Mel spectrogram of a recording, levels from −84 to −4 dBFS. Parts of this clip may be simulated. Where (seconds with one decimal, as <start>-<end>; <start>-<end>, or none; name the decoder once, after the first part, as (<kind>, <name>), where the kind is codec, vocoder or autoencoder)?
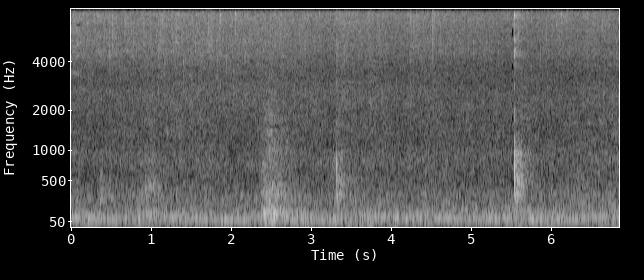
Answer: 0.0-0.5 (autoencoder, DAC-VAE); 6.4-6.9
